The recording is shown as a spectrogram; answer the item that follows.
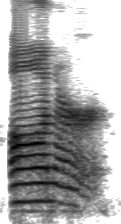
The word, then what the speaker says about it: honor: come back for e-f-t honor h-o-n come back for o-r and it's not on or it's on er so that's why we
